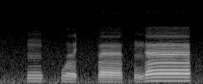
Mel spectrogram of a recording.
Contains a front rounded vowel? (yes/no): yes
